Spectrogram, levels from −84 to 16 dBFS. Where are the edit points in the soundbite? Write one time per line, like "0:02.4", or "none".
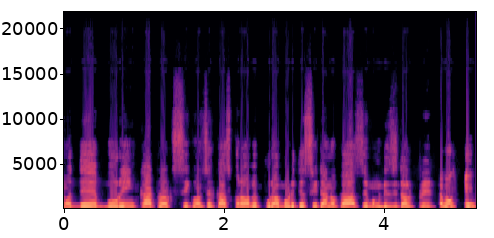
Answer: none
